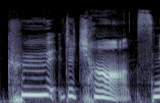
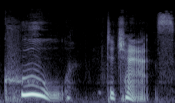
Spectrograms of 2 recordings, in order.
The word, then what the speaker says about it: Coup de Chance: Let's talk about Coup de Chance. Now it's actually spelt, if you see it, C-O-U-P-E, coup, but it's pronounced coup de chance. It is a French film.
